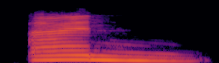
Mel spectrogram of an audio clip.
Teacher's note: अगर मैं नाक बंद करूं तो मैं I can not pronounce the नून · मैं अपनी साउंड नाक में लेके जा रही हूँ, क्या नहीं कर रही, लॉन्ग नहीं कर रही, तवील नहीं कर रही, रेजोनेट नहीं कर रही, ठीक है ना।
